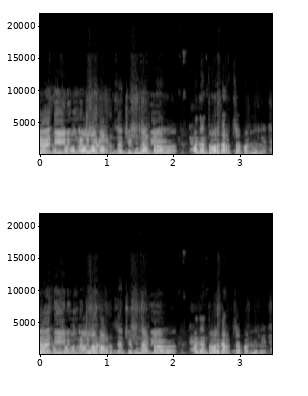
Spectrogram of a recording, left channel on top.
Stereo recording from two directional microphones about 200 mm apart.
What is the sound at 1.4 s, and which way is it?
A man's voice, 60° left (ahead or behind).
